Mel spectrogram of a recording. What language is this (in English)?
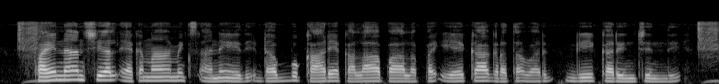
Telugu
